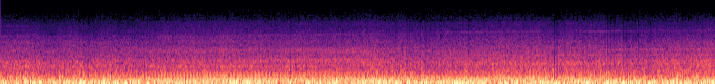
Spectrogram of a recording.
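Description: A motorcycle engine hums steadily, rising slightly in pitch.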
